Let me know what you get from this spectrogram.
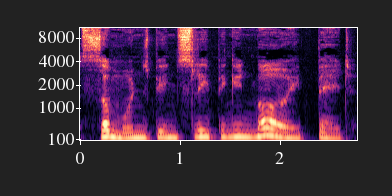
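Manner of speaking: a bear dad grumbling about his bed; Daddy Bear. Acted. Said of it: "Daddy Bear said".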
